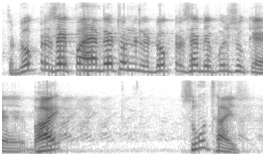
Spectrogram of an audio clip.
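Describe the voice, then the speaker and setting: Young stage comic, high bright voice, faint music behind him. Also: male voice, animated, fairly quick, slightly rough. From Gujarat, India. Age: young adult. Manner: folksy, acts out characters in his stories. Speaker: stand-up comedian at a folk stage show. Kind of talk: stage comedy storytelling.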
